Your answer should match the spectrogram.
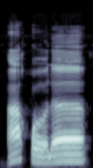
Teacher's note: কলকলা ধাক্কা মেরে হবে, ওপরে সাউন্ড যাবে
